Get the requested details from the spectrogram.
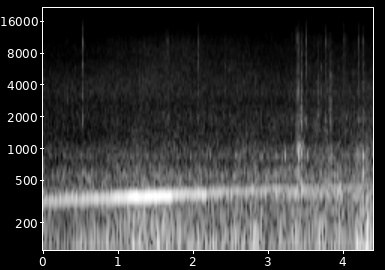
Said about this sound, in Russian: Двигатель воет, но все-таки вывозит меня 70-килограммового.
